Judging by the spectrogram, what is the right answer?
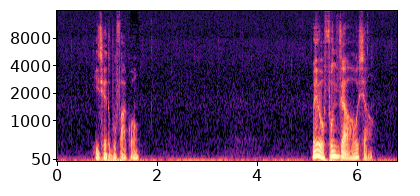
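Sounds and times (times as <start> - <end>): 
rain: 0.0 - 6.8
speech: 0.8 - 1.7, 5.1 - 6.4.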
